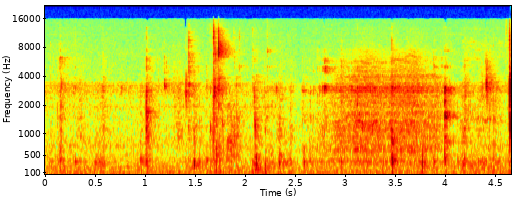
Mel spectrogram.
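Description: Faint close-up chewing of slightly crunchy, al dente carrots: soft, irregular crunches and mouth clicks, the sharpest click near the end.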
